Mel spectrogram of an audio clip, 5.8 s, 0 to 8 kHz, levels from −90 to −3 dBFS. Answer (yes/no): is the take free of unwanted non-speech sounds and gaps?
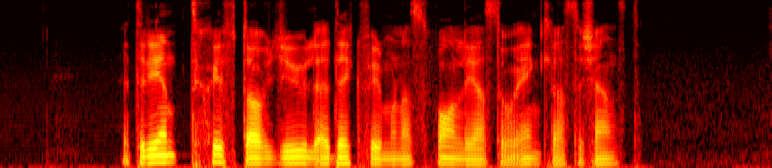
yes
